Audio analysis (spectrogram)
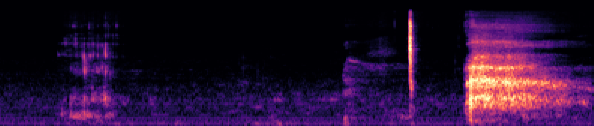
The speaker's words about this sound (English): And as I take a sip of coffee, think about that.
